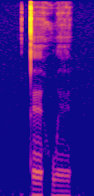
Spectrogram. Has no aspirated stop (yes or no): yes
